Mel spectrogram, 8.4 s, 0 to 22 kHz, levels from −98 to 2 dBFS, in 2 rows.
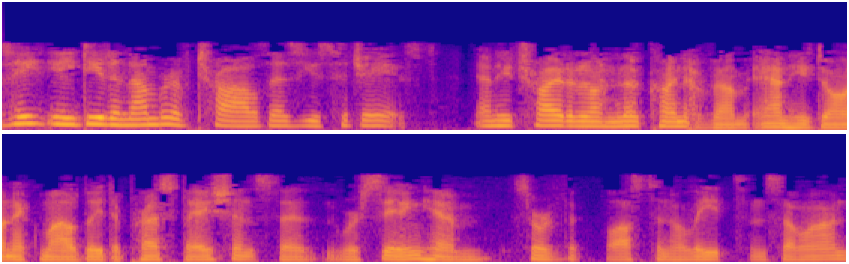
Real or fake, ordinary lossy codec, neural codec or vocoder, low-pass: fake; MP3, 24 kbps; codec, 16 kHz in and 24 kHz out, 0.6 kbps, FocalCodec, streaming, 4096 codes; 7.2 kHz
